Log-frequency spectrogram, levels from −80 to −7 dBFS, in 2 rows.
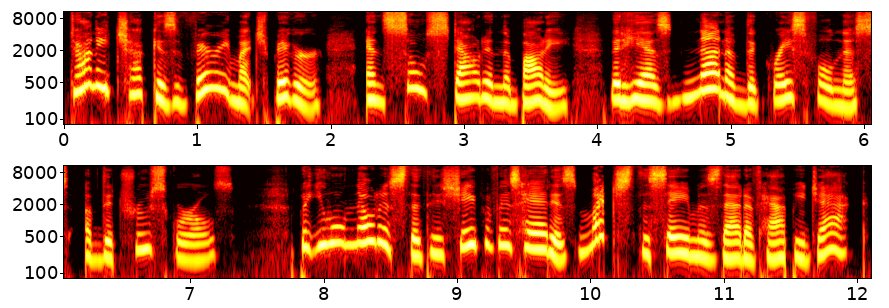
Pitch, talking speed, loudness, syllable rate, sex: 255 Hz, 210 wpm, -19 LUFS, 5.0 syllables/s, female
